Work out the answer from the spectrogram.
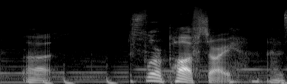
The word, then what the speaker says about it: Slurpuff: bit having that return banked for um that slurp up uh slurp slur puff sorry I haven't said that Pokemon's name in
